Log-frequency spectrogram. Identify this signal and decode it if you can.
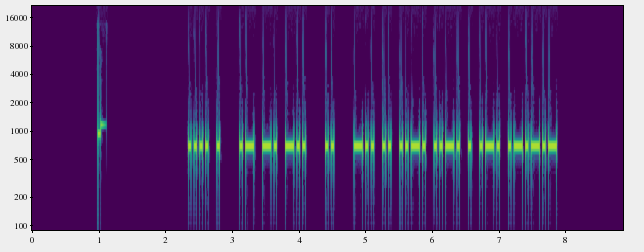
Morse code, heard as a keyed tone, about 28 wpm, 700 Hz. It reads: HE AND I DIFFER.
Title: Sentences from Top 1000 Words - Review Part 1 - 28wpm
